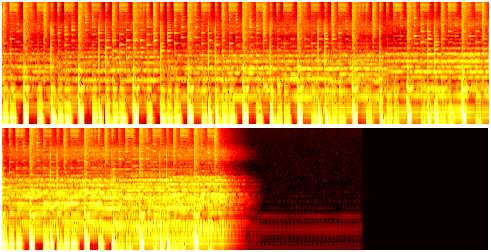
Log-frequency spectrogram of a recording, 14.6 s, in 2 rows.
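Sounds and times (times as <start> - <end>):
background music: 0.0 - 11.0.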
